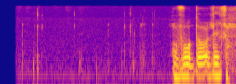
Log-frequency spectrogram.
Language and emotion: Russian, neutral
